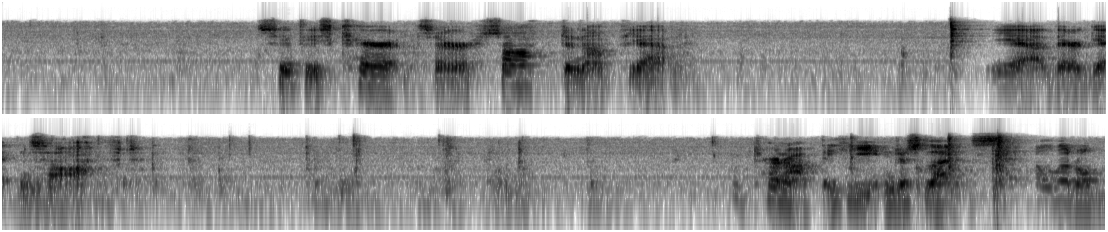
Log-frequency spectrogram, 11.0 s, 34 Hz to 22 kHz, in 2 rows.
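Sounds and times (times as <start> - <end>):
boiling water hissing: 0.0 - 11.0.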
